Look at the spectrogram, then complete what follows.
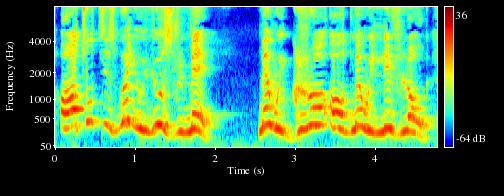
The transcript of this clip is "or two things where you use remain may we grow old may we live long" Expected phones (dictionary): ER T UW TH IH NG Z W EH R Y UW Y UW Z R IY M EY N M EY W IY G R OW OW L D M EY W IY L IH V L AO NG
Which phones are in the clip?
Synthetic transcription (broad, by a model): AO T UW T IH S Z W EH Y UW Y UW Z R IY M EY N M EY W IY G R OW OW L D M EY W IY L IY V L AO NG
